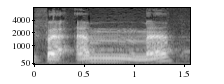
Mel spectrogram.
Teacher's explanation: le mime est mushaddada, on fait al-ghunna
